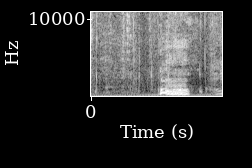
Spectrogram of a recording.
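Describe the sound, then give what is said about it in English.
A single short, loud bark of a police dog in the back of a patrol car, the sound getting closer, standing out sharply against a steady low rumble in the background. “You hear the officer's police dog barking in the back of the patrol car. And then suddenly, that sound gets closer.”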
